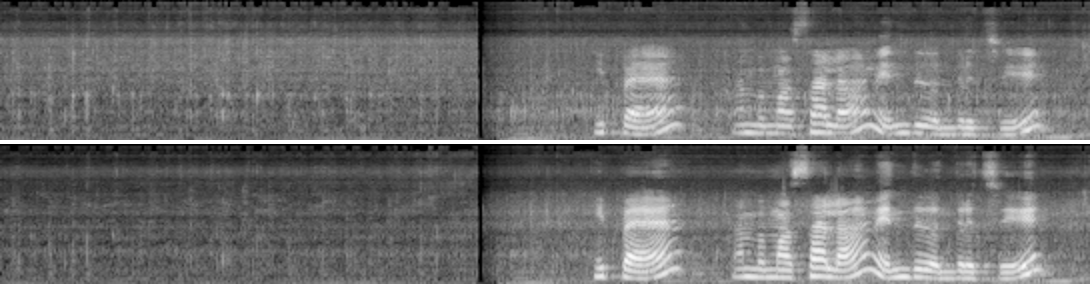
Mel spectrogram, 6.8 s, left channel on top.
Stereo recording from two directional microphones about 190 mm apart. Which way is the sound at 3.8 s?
20° right (ahead or behind).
